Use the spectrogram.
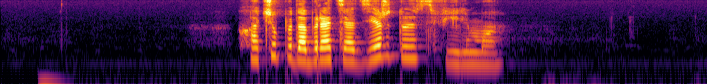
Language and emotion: Russian, neutral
